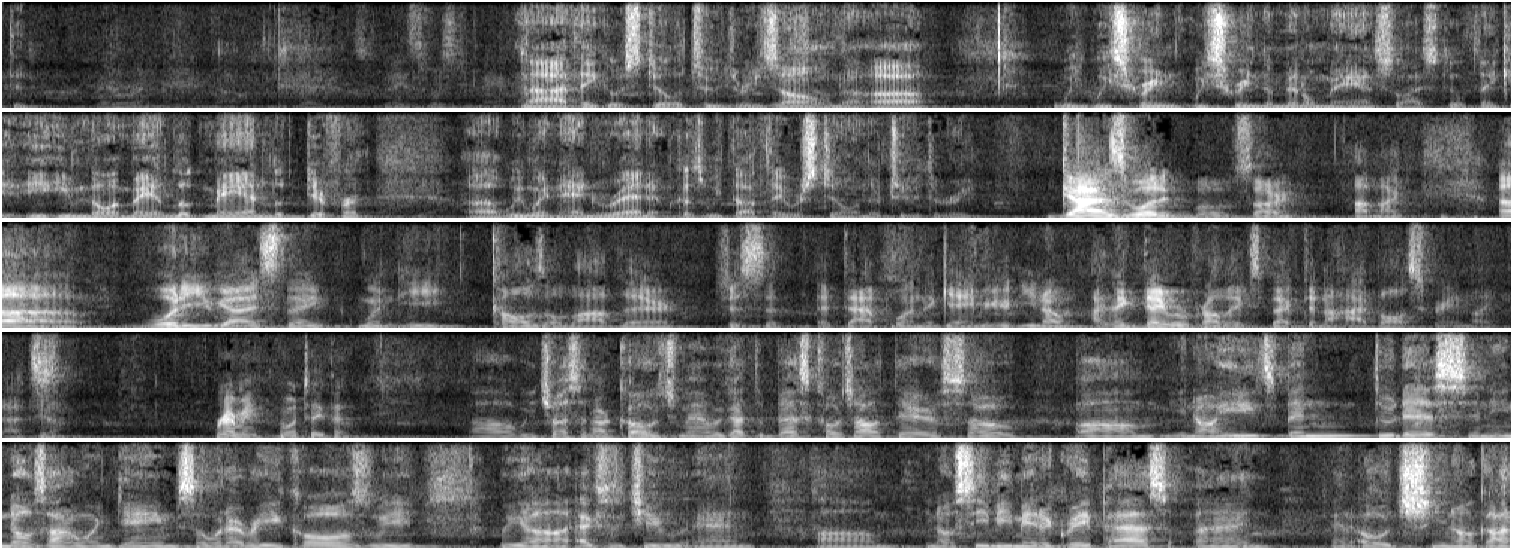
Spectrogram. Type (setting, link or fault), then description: setting, busy venue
